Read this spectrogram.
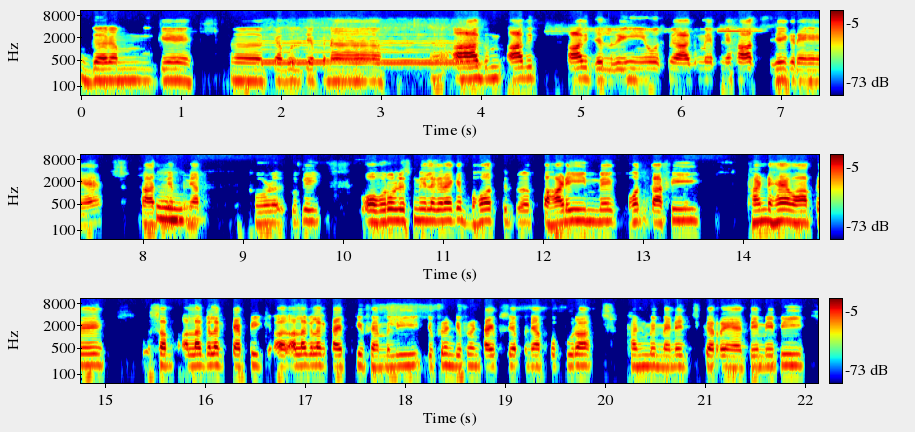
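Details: Adult man in an online aphasia conversation-practice class with a speech-language pathologist, doing a timed picture description; therapist notes he rushes to finish and has difficulty recalling words; aphasia.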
